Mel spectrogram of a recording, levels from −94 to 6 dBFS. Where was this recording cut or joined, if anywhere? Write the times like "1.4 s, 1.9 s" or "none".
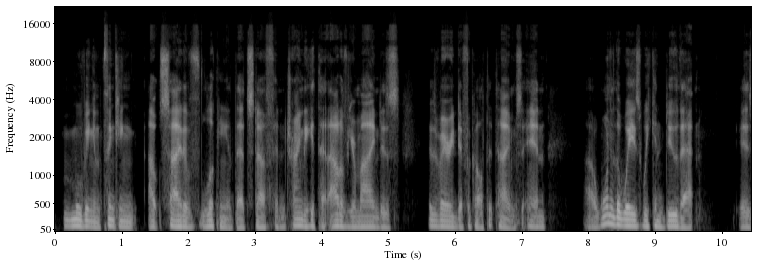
none

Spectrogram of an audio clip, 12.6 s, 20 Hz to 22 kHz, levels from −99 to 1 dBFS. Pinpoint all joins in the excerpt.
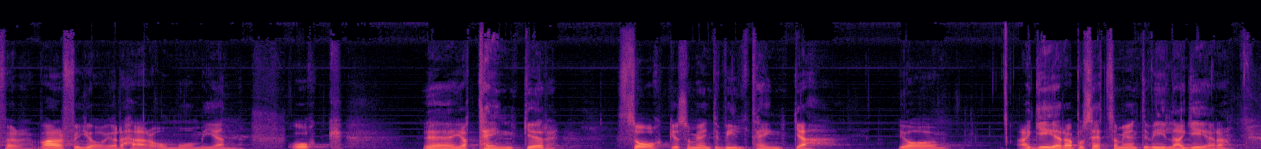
2.8 s, 10.1 s

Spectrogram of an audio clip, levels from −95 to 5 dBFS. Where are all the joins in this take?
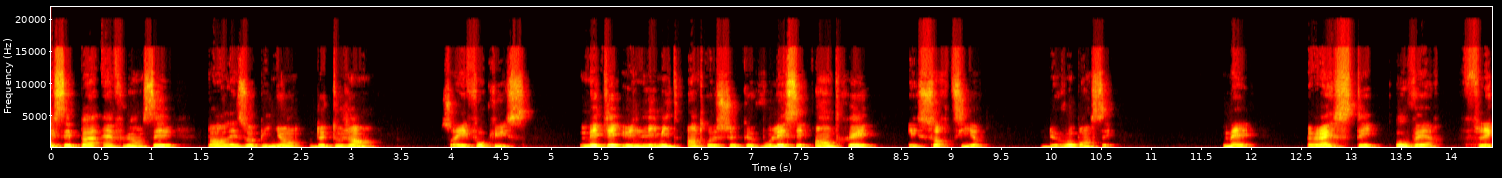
none

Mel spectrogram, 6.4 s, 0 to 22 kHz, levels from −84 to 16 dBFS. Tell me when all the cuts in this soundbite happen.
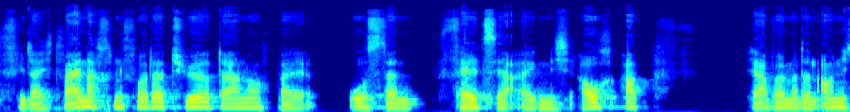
none

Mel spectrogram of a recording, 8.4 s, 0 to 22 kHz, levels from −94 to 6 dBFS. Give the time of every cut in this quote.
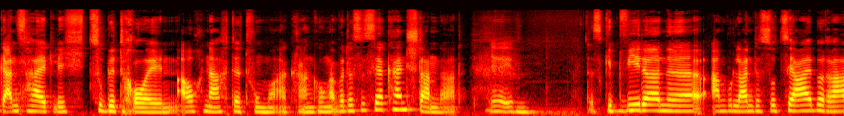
1.8 s, 5.9 s

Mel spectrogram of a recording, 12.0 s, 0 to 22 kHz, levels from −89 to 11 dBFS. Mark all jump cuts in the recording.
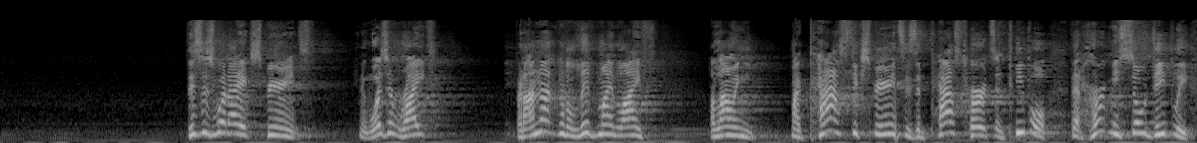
5.1 s

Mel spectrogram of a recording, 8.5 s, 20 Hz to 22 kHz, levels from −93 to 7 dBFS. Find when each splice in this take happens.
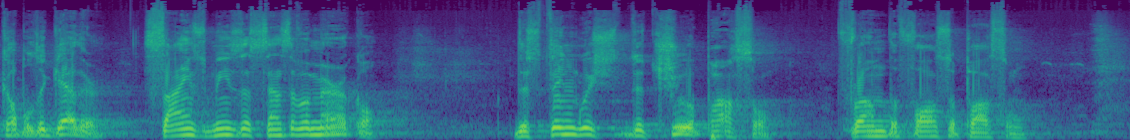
none

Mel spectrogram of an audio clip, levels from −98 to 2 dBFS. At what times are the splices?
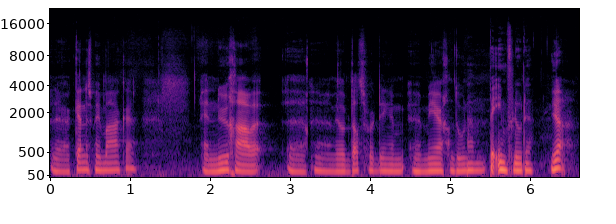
3.2 s, 5.2 s

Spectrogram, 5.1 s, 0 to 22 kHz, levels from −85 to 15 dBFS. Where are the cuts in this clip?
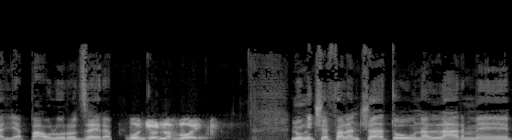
1.1 s

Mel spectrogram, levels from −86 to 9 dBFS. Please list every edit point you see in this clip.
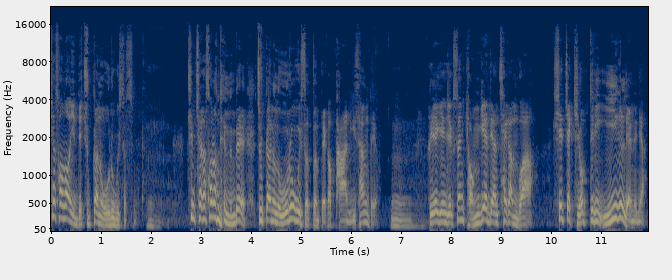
none

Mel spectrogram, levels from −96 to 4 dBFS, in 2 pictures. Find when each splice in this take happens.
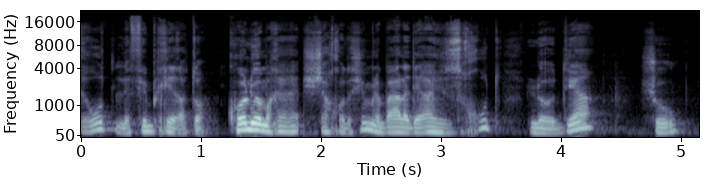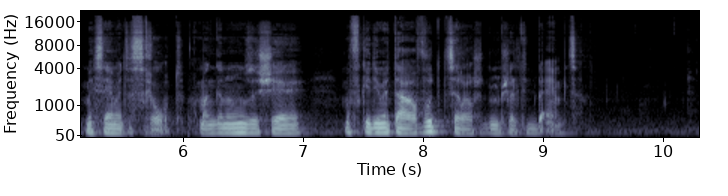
6.0 s

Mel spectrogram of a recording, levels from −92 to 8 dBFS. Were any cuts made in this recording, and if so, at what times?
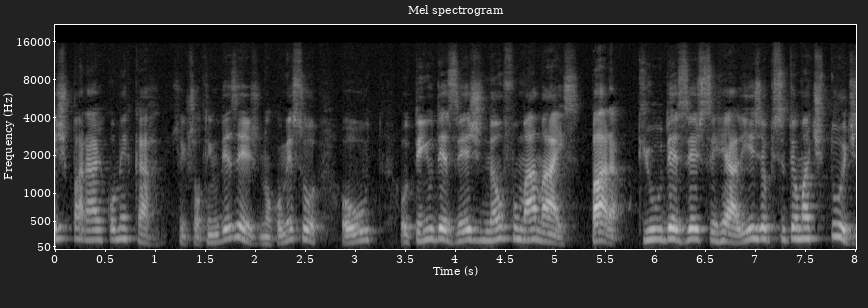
5.3 s

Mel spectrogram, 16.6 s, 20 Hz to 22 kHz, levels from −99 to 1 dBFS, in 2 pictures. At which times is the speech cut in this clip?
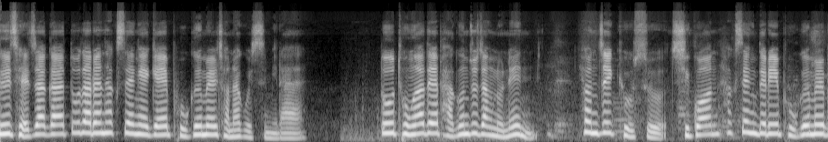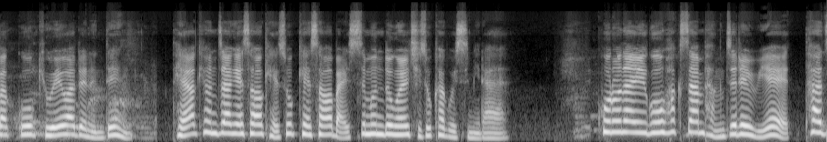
14.2 s

